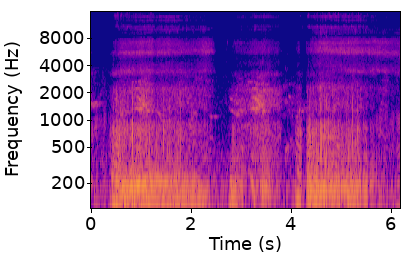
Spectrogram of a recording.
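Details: A tired, sleeping dog snores softly and steadily, with low rumbling breaths and brief pauses; harmless sleep snoring.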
